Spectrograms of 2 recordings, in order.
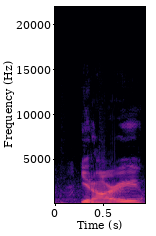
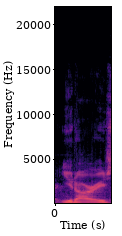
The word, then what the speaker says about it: Yidhari: It's like a soft D sound compared to like a hard duh sound.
